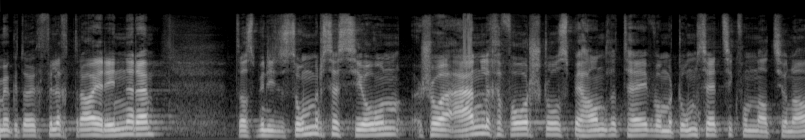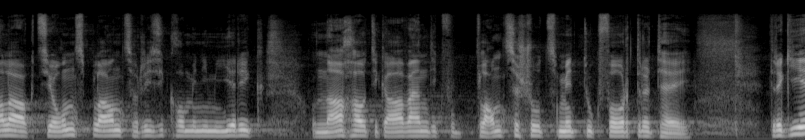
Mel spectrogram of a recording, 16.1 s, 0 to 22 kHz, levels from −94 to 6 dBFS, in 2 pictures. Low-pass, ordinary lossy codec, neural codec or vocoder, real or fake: 14.4 kHz; none; none; real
